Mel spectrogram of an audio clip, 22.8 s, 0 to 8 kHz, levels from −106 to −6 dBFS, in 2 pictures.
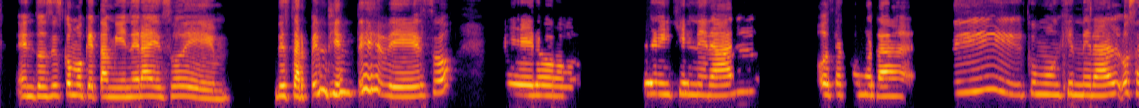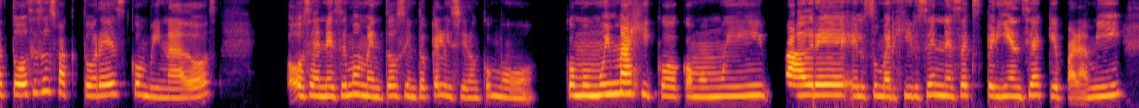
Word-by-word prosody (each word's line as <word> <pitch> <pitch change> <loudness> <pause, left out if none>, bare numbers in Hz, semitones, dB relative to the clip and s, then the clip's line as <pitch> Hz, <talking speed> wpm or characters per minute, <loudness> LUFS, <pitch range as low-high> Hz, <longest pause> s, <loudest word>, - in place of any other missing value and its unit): entonces, 235 +1 -1
como 260 -2 +2
que 240 -1 +2
también 225 -1 +1
era 235 +1 +4
eso 230 +1 -3
de 195 -5 -3 0.4
de 245 +1 +2
estar 235 -2 +4
pendiente 310 +2 +1 0.2
de 230 -1 +3
eso, 250 +6 -1 0.8
pero 250 -2 +2 0.8
en 285 -1 +2
general, 265 -2 +1 0.9
o 275 - +2
sea 270 +1 -6
como 270 -2 -7
la 235 -1 +3 0.5
Sí, 330 -4 -5
como 275 -2 -4
en 260 - -6
general, 260 0 0
o 295 - +1
sea, 290 -2 0
todos 270 +1 +2
esos 335 +2 -2
factores 275 -1 +1
combinados, 215 - -5 0.7
o 250 - 0
sea, 245 +1 +3
en 230 - -1
ese 235 +2 +2
momento 245 -3 -2
siento 225 -2 -2
que 250 - -4
lo 255 - -5
hicieron 210 -2 -5
como 215 - -8 0.3
como 250 -1 +2
muy 260 +3 +3
mágico, 270 -6 +2
como 220 0 -4
muy 235 +2 -4 0.2
padre, 260 0 +4
el 235 -1 -4
sumergirse 230 +1 +3
en 255 -1 -2
esa 235 +1 +5
experiencia 240 0 -1
que 230 -2 -5
para 220 - -4
mí, 240 +6 -3
250 Hz, 140 wpm, -25 LUFS, 230-270 Hz, 0.9 s, esa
